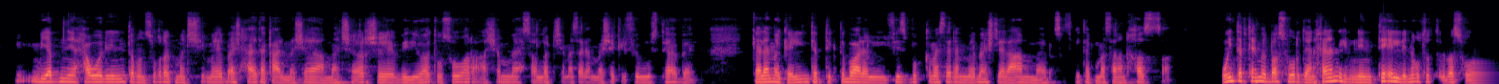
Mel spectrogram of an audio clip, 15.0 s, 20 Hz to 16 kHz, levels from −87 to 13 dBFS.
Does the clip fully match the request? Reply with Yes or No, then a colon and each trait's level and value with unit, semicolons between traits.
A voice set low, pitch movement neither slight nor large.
No: low, 120 Hz; narrow, 2.2 semitones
